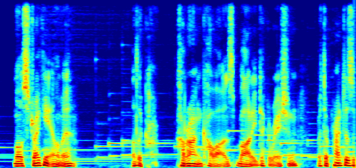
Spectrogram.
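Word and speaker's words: Karankawa: Most striking element of the Carancawa's body decoration was the practice of tattooing their faces with blue lines, and perhaps even figures.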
